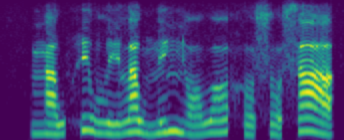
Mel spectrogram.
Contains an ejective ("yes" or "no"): no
